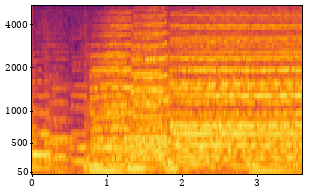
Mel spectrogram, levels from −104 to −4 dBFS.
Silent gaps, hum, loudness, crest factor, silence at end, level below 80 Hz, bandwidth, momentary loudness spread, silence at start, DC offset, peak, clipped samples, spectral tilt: none; none; -11 LUFS; 12 dB; 0 s; -24 dBFS; 5.4 kHz; 9 LU; 0 s; 1%; 0 dBFS; under 0.1%; -6.5 dB/octave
